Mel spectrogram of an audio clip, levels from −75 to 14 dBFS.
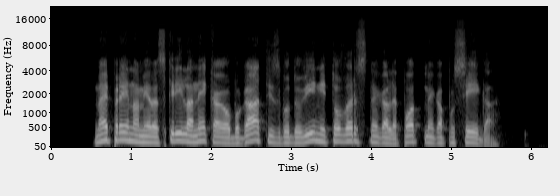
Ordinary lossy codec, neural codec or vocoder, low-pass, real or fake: Opus, 16 kbps; autoencoder, 48 kHz, 32 numbers a frame, DAC-VAE, trained on Japanese speech; 19.8 kHz; fake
